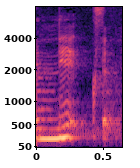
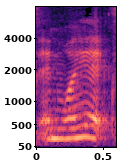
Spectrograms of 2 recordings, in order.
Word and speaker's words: NYX: to go in with my jumbo pencil by NYX someone in the comments were like you're pronouncing NYX wrong it's NYX not NYX blah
